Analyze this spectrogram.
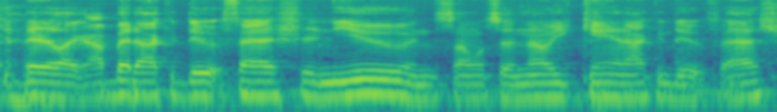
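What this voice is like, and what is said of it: Cowboy-style country accent. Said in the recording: “I really love your accent. It just suits rodeo and cowboy so well.”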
